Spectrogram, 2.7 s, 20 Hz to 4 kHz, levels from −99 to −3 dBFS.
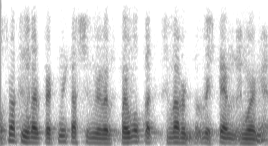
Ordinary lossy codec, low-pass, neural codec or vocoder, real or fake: Opus, 24 kbps; 3.6 kHz; codec, 16 kHz, 0.5 kbps, FreqCodec, larger model; fake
